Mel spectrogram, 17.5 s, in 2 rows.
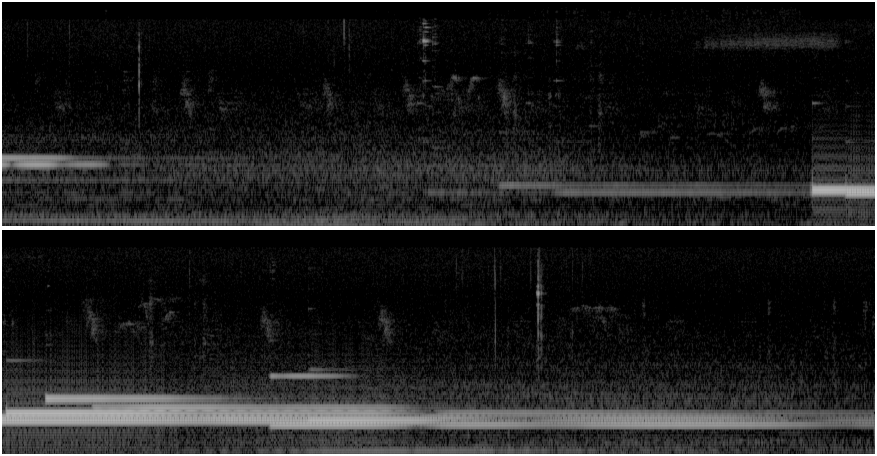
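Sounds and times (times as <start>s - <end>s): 
harp: 8.1s - 17.4s.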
